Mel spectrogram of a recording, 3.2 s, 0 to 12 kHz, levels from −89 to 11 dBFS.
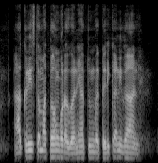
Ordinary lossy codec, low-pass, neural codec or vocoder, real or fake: none; 10.8 kHz; codec, 44.1 kHz, 3.4 kbps, Pupu-Codec; fake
